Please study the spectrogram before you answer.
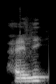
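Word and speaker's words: phthalic: Benzene 1,2 di carboxylic acid को थैलिक acid कहा जाता है। PH THALIC, यहाँ पे PH साइलेंट है।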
